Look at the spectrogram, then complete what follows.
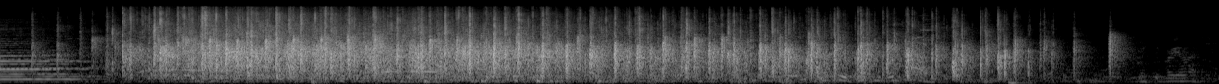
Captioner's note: audience claps as choir exits stage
